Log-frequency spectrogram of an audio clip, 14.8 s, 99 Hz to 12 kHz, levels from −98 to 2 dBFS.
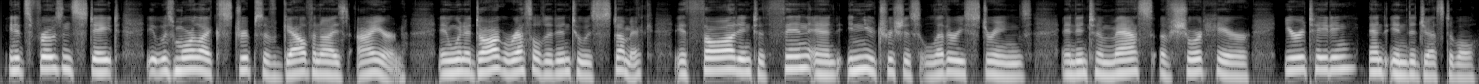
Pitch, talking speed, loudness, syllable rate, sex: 190 Hz, 160 wpm, -18 LUFS, 4.9 syllables/s, female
